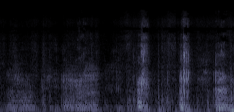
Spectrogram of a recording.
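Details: Cavalier King Charles Spaniel puppies, part of a litter of fourteen, racing around a living room with the zoomies while one carries a toy. Low rumbling growls give way to three short, rough yips or grunts in quick succession.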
